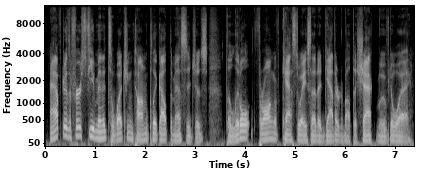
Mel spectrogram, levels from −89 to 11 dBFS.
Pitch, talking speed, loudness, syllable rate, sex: 100 Hz, 205 wpm, -20 LUFS, 5.9 syllables/s, male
